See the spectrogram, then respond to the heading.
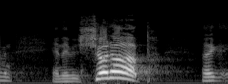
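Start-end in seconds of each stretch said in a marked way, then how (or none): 0.8-1.7 loud high furious yell; teen yelling. Retold or imitated. Teen shouting back at a gentle parent, loud high yell. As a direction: scream it at your parent.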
